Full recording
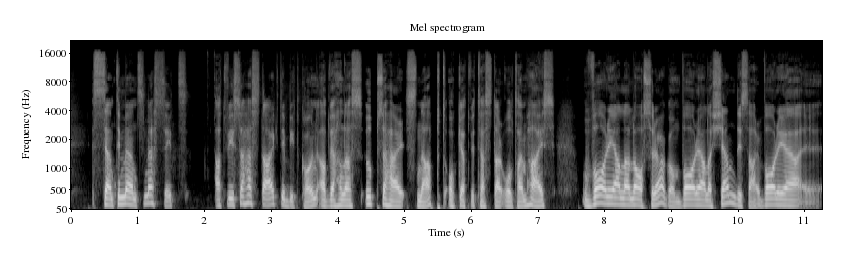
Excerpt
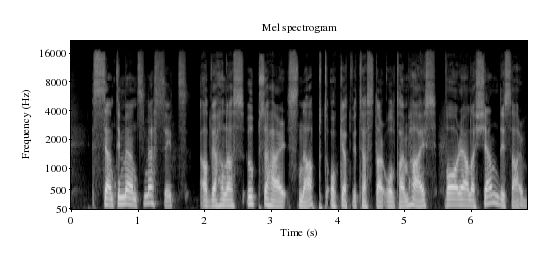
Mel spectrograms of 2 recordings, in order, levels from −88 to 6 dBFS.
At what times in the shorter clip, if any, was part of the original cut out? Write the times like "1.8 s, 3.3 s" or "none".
1.9 s, 5.6 s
